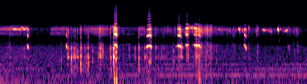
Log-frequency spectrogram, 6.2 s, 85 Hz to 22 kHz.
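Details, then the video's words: Young eagle at Big Bear, screeing as it flies toward the nest where its parents have a fish, 2 August 2019: thin, high whistled screes repeated over and over, broken by sharp cracks and knocks as debris falls from the tree. "Simba is heard screeing as he flies towards the nest."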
